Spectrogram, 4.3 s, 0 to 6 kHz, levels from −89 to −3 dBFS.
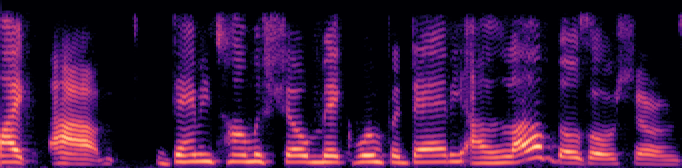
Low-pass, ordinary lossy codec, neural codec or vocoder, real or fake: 5.4 kHz; AAC, 48 kbps; codec, 16 kHz, 4 kbps, X-Codec, HuBERT features, trained on balanced general audio; fake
